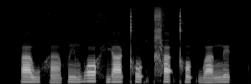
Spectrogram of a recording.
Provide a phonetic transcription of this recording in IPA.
a˧ w h ã˨˩ p ĩ˧ b ɔ˦ h j a˧ kʰ o˦ ʔ t͡ɕʰ a˦ ʔ kʰ ɔ̃˦ k̚ b a˧ n̪ e˦ t̚

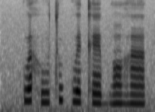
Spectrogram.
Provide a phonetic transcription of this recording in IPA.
kʷ ɐ˦ h u˨˦ tʰ u˦ kʷ ɛ˧ kʰ ɛ˧ bʱ ɔ̃˧ ɦ ɐ̃˧

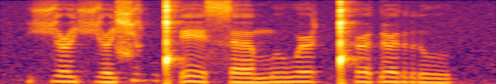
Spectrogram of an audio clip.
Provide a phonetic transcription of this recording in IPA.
ç ə˞ ç ə˞ ɕ u ǃʼ e s ɜ m u w ə˞ ǃʰ ə˞ ɗ ə˞ r u

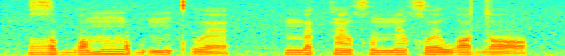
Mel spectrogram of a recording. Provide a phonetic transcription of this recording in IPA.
ʁʷ ɯ b ɔ m ŋ ɔ b ɘ m ũ kʷʼ œ | m œ k œ̃ χʷ œ̃ m ẽ χʷ e w ɔ d ɔ

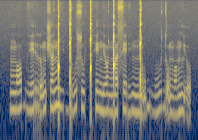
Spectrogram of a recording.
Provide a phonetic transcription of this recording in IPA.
ŋ ɔː˩˥ bʱ e˩˥ r o̰˩˥ ŋ ʃ ɐ˩˥ ŋ͡ǃ i̤˧˩ ɡ͡ǃ uː˩˥ s u˩˥ ǃʰ e˧˩ ŋ ɾʲ ɔː˧˩ ŋ͡ǃ ɐ˩˥ s e˧˩ ɾ e̤˧˩ ŋ ŋ͡ǃ ṵ˩˥ bʱ uː˩˥ d o̰˧˩ ŋ ɔ˩˥ ŋ lʲ o̰˧˩

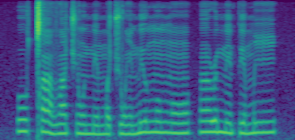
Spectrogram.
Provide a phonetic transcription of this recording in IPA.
u˦ ǀ ã˦˨ v ã˧ t͡ʃ ũ˨ mʲ ə̃˨ m ə˨ t͡ʃ w ĩ˨ mʲ u˦ ŋ ũ˦ ŋ õ˦ | ə̃˦ ɹ mʲ ə̃˧ pʲ ə˧ m i˦

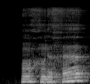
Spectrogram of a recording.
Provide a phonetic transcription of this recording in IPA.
ɔ̃ h õ ɾ ə h ɜ

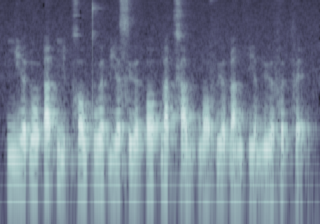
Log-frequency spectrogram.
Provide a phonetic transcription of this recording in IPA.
ɲ i˨˩ ə̯ ɗ o˨˦ ʔ a˦˥ t̚ ɲ ə˨˩ p̚ x ɔ˧ w t̪ u˧ ə̯ ɓ i˨˦ ə̯ s ɨ˨˩ ə̯ h ɔ˧ h w a˦˥ t̚ x a˨˩ w h w ɔ˨˩ f ɨ˧ ə̯ ɓ a˨˦ n h i˧˩ ə̯ n ɨ˨˩ ə̯ f ə˦˥ t̚ f ɛ̰˧˨ ʔ

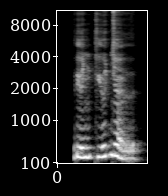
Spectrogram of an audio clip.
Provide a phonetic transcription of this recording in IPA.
ɾʲ ɛ ɲ kʲ ø ɟ ɛ̃ r

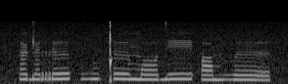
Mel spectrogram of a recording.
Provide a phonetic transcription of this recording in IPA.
ɐ ɖ ɐ r ə | v u ǃ əː m ɔ d eː ʔ ɒ m v əː

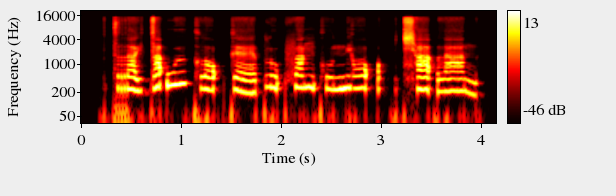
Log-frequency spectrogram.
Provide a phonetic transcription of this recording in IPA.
t r a˨˩ j d a˦˥ ʔ w ɯː˥˩ kʰ l ɔ˨˩ ʔ k ɛː˩˦ p l u˦˥ ʔ f a˥˩ ŋ kʰ u˦˥ n j ɔ˥˩ ʔ | t͡ɕʰ a˥˩ ʔ l a˥˩ n

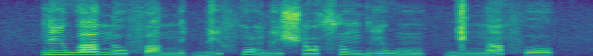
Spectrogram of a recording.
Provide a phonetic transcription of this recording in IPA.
ɾ ĩ˦ w a˦ n o˧ f a˨ n i˨ ɡ͡b i˨˦ f ɔ̃˦˨ b i˧ ʃ ɔ̃˧ s ũ˦ ɡ͡b ĩ˧ w ũ˨ | ɡ i˨ n ã˨˦ f o˦

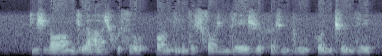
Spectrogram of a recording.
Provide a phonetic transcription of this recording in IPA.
k i ʒ ð ɔː ŋ ɡ ḛ l aː ʒ xʷ ə s o | ɔ n z ḭ n z œ ʒ s ɔː ʒ n z eː ʒ ø f œ ʒ ŋ ɡ uː k o n d͡ʒ ø n z e

